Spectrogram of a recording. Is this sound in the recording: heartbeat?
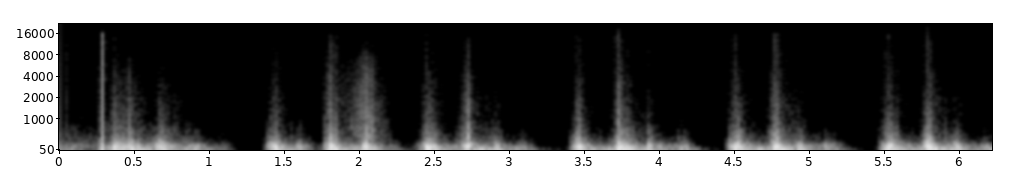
yes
